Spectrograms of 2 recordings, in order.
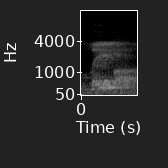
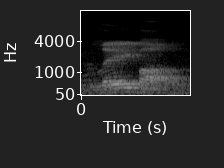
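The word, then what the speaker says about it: לבב: good so in hebrew the term that's translated as heart sounds like the word leiba that's how you pronounce it so say with me lay bob there you go like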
